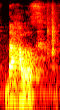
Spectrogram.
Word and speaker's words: the: যে আমরা অনেকে দি উচ্চারণ করি অনেকে দা উচ্চারণ করি আসলে কোথায় দি উচ্চারিত হবে কোথায় দা উচ্চারিত হবে সেটা আমরা বুঝি না তাহলে দেখো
